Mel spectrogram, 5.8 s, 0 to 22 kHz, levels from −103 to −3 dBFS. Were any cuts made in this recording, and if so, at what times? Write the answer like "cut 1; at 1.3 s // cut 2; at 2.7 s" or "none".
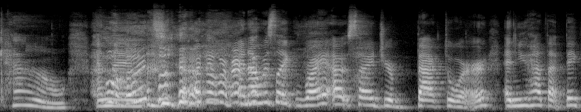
none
